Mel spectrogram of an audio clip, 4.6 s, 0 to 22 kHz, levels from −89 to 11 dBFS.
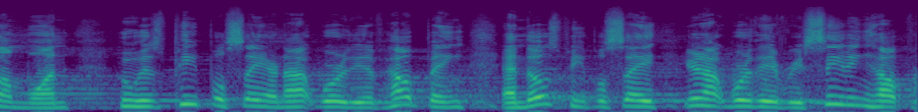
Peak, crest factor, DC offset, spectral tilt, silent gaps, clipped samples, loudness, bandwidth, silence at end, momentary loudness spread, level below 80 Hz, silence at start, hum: -8 dBFS; 16 dB; 0.2%; -5 dB/octave; none; under 0.1%; -25 LUFS; 14 kHz; 0 s; 5 LU; -64 dBFS; 0 s; none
